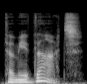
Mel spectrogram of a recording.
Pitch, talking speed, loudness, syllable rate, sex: 110 Hz, 205 wpm, -14 LUFS, 3.6 syllables/s, male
